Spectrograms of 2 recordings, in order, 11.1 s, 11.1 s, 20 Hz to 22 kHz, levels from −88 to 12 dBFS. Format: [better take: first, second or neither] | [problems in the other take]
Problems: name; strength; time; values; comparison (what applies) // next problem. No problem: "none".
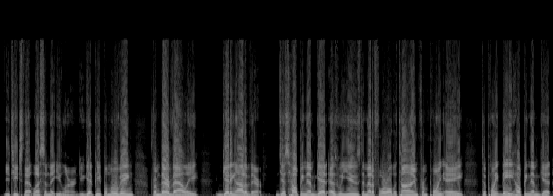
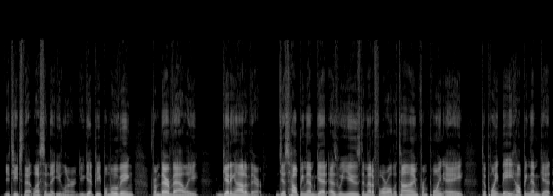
second | distortion; heavy; 10% of the sound clipped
